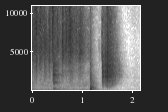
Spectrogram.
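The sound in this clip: Dice being rolled during a tabletop Shadowrun role-playing game: a few sharp, clattering knocks and rattles on a hard surface that end abruptly in silence.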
